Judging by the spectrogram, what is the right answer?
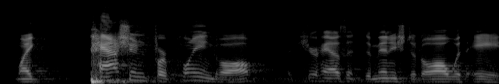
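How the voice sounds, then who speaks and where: Speaking at a fairly slow pace with a northern Minnesota accent, the man has a medium pitch and a bright, sharp tone. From northern Minnesota, International Falls. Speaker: hall of fame inductee. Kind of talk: acceptance speech.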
